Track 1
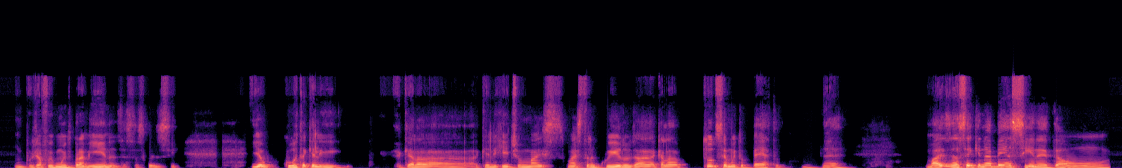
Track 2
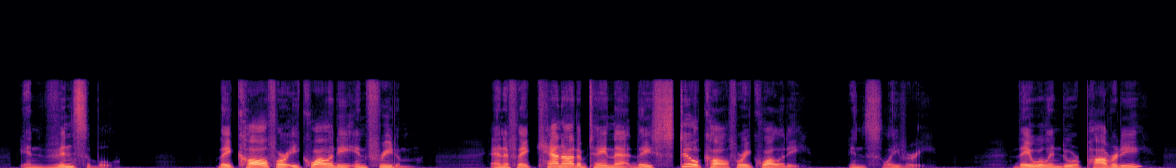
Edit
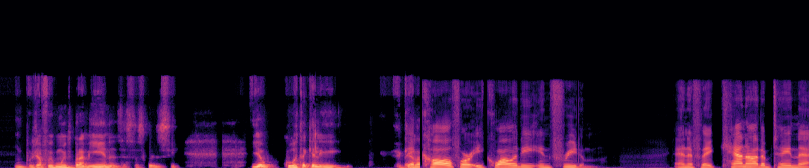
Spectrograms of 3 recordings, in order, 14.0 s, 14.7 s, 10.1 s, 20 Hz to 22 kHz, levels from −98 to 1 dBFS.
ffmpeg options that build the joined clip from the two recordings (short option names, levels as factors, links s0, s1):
-filter_complex "[1:a]asplit=2[s0][s1];[0:a]apad=whole_dur=10.12,atrim=end=10.12,atrim=end=5.252[s2];[s1]atrim=start=2.948:end=7.82[s3];[s0]atrim=start=2.15:end=2.95,asetpts=PTS-STARTPTS,volume=0.376,afade=t=in:d=0.004:c=hsin,afade=t=out:st=0.796:d=0.004:c=hsin,adelay=196245S[s4];[s2][s3]acrossfade=d=0.004:c1=hsin:c2=hsin[s5];[s5][s4]amix=inputs=2:normalize=0"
